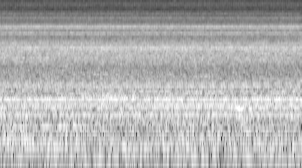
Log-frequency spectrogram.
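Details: Steady, loud, hissing mechanical drone of a nebulizer compressor running without breaks during a nursing-student SOP practice demonstration of nebulizer therapy on a male patient; the device turns liquid medicine into inhaled vapour for breathlessness such as asthma or COPD.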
